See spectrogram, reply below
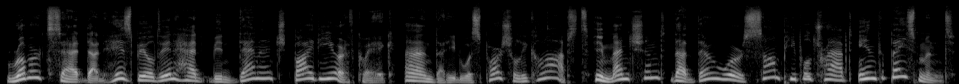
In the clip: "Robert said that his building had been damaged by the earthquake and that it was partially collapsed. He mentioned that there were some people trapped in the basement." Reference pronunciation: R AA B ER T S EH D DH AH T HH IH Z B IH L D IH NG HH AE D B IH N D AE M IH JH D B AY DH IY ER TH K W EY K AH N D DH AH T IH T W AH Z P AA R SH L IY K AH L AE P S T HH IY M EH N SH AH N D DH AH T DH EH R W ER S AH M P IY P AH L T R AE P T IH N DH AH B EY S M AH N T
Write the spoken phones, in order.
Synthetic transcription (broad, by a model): R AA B ER T S EH D DH AH T HH IH Z B IH L D IH NG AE D B IH N D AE M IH JH B AY DH IY ER TH K W EY K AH N DH AH T IH T W AH Z P AA R SH L IY K AH L AE P S T HH IY M EH N SH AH N DH AH T DH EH R W ER S AH M P IY P L T R AE P T IH N DH AH B EY S M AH N T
